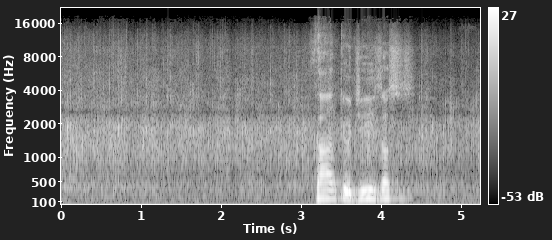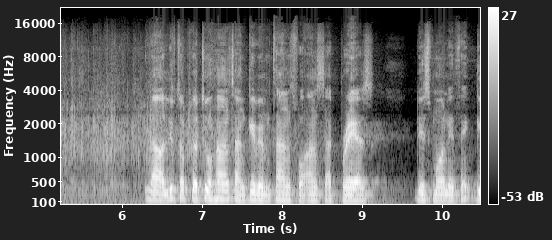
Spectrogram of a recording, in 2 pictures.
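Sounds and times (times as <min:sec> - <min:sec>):
audience clapping: 0:00.0 - 0:08.0
speech: 0:03.2 - 0:04.5, 0:06.3 - 0:10.4.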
